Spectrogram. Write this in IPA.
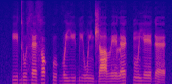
i˨ d u˨ z ɛ˨ z ɔ˦ k͡p u˨ ɡʷ i˨ j i˨ ɓ i˨ w ĩ˨ d͡ʒ aː˨ β e˨ l ɛ˦ k͡p ũ˦ j eː˦ ɗ ɛ˨

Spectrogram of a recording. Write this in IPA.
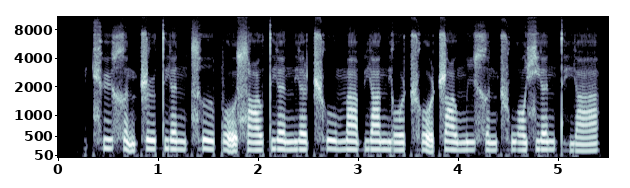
t͡ɕʰ y˨˦ x ə̰˨˩ n ʈ͡ʂ ɻ̩˨˦ t̪ j ɛ˥˨ n t͡sʰ ɹ̩˥˨ p o̰˨˩ ʊ̯ s ɑ˨˦ ʊ̯ t̪ j ɛ˥˨ n̪ j ɛ˦ ʈ͡ʂʰ u˥˨ m ä˥˨ p j ä˦ n̪ j o˨˦ ʊ̯ ʈ͡ʂʰ o̰˨˩ ʊ̯ ʈ͡ʂ ɑ˥˨ ʊ̯ m i˨˦ x ə˨˦ n ʈ͡ʂʰ w ɔ˨˦ ɕ j ɛ˦ n t̪ʰ j ä˨˦

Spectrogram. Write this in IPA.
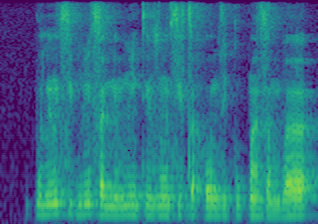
p u lʲ ũ sʲ ɨ b ĩ s ɐ nʲ ɐ̃ m ĩ tʲ ũ z ũ sʲ ɐ d ɐ h o n z i k u p ɐ̃ z ɐ m b ɐ

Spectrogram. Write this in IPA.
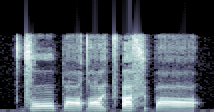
d͡z ɔː p ɑː dˤ uː ɪ̯ t͡sʼ a s ʏ p ɑː

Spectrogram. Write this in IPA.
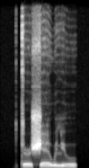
t ə˞ ʃ ɛ w lʲ u

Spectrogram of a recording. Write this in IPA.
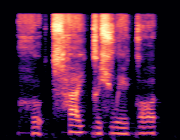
h o˨ ʔ t͡sʰ a˦ j ɡ ə˧ ɕ w e˧ ɡ ɔ˦ t̚

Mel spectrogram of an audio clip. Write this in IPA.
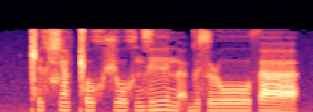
ǁ ɪ x ɕ ã ǁ o x ʃ oː x n z ɪː n a̰ ɡ ʏ s ɹ oː θ aː

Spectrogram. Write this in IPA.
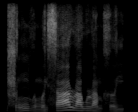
ʂ ə˨˩˦ ŋ ɲ u˨˩ ə̯ m ə˨˩ j s aː˧˥ ɹ a˧ w ɹ a˨˩ m x ə˧ j

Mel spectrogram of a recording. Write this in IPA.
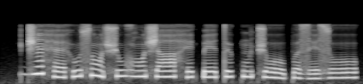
d͡ʒ ɛ̃˦ h ɛ˨ h u˧ s ɔ̃˦˨ ʃ u˧ ɣ ɔ̃˧ ʃ aː˧ h e˧ k͡p e˧ t ɨ˧ kʷ ũ˦ t͡ʃ oː˦˨ p ə˦˨ z e˧ z o˦

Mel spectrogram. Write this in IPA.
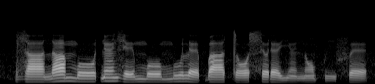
z aː˨ n a˦ m oː˧ ɗ ɛ̃˦ z e˨˦ m oː˧ m u˦ l ɛ˨ ɓ a˧ t ɔ˨˦ s ə˧ ɾ ɛ˨ j ɛ̃˨ n ɔ̃˧ p i˨ f ɛ˦˨

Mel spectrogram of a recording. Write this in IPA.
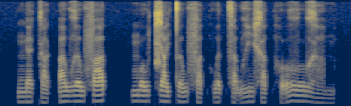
ŋ ɛ˧ k a˨˩ k̚ ʔ a˧ w ɣ ə˧ w f a˦˥ t̚ | m o˧ w t͡ɕ a˧ j t̪ ə˨˦ w f a˨˩ t̚ h w ə˨˩ t̚ s a̰˧˨ w ɣ i˧ x a˨˩ t̚ h o̰˧˥ ɣ u˧ ɣ a̤˨˩ m

